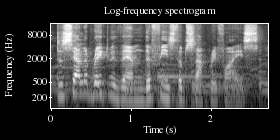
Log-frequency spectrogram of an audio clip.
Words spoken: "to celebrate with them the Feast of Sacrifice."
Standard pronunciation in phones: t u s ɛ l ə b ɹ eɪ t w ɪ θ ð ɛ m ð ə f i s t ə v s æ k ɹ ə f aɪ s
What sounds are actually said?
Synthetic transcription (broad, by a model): t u s ɛ l ə b ɹ eɪ t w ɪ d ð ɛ m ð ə f i s t ə v s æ k ɹ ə f aɪ s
